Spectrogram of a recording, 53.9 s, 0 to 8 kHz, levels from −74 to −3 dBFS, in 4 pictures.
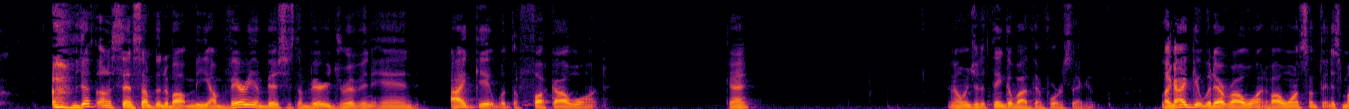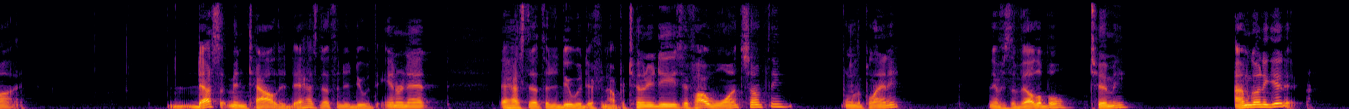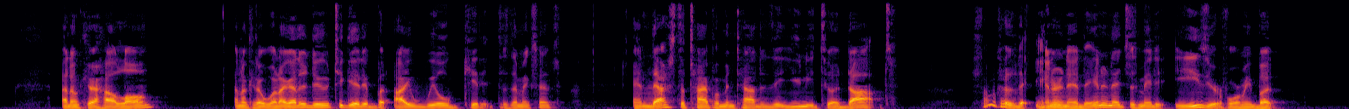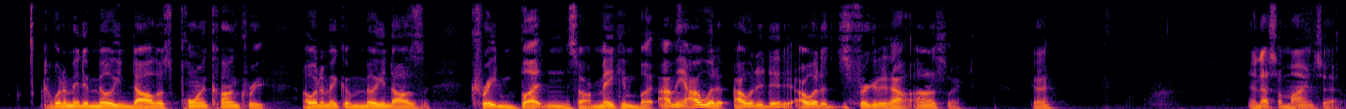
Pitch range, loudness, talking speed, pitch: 95-120 Hz, -19 LUFS, 195 wpm, 110 Hz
